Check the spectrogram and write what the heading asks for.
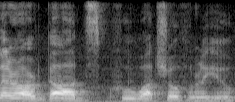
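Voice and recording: Someone does a put-on character voice at a middle pitch. The pace is fairly slow.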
